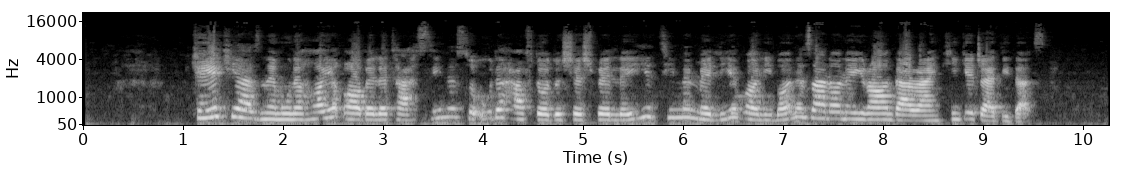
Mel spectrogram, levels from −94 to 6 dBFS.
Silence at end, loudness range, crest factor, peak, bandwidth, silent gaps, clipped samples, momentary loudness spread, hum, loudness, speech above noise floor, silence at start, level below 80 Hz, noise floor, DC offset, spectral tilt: 0.75 s; 2 LU; 14 dB; 0 dBFS; 12 kHz; none; under 0.1%; 8 LU; none; -14 LUFS; 37 dB; 1.1 s; -38 dBFS; -51 dBFS; under 0.1%; -5.5 dB/octave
